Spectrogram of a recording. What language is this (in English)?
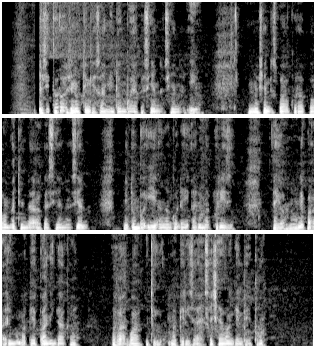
Ndau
